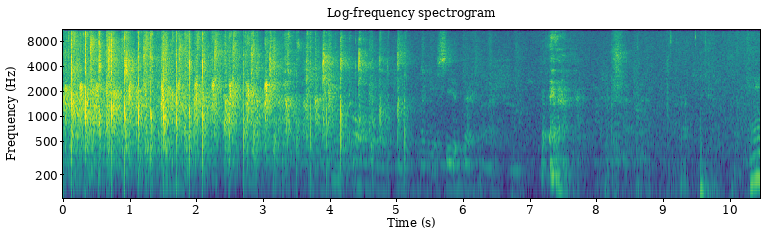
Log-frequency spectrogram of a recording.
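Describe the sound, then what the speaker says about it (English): An audience breaks into applause, a fast rattle of clapping that starts strong and gradually fades out over several seconds, followed by quieter room noise. "let's all give him a warm round of applause"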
